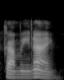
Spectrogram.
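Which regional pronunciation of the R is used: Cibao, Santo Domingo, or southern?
Cibao. The r is said the Cibao way. "en el Cibao se diría caminar"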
